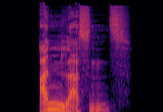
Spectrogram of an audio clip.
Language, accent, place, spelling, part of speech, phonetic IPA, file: German, Germany, Berlin, Anlassens, noun, [ˈanˌlasn̩s], De-Anlassens.ogg
- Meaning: genitive singular of Anlassen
